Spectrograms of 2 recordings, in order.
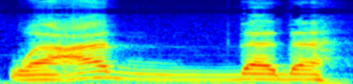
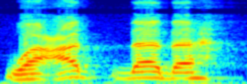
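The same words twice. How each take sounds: First: The d is held with a buzzing resonance. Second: The d is released without buzzing resonance. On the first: The speaker calls it wrong. "الدال لا نحدث زنة فيها، لا نقول وعدده، هذا خطأ" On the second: The speaker calls it right. "هكذا تقال"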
